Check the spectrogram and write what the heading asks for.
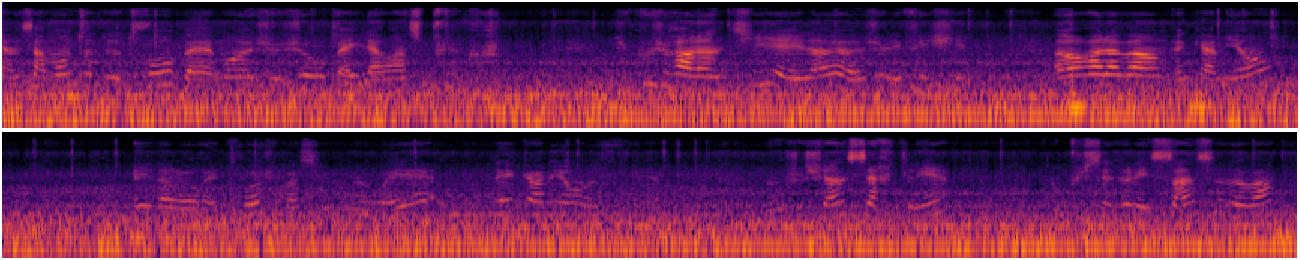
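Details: Adult speaker; normal voice.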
